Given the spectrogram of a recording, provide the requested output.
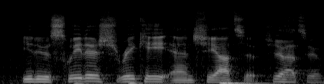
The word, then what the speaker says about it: Shiatsu: not the little Japanese dog. It's not Shih Tzu. It's Shiatsu. Can be.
